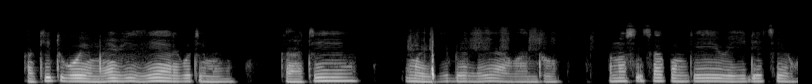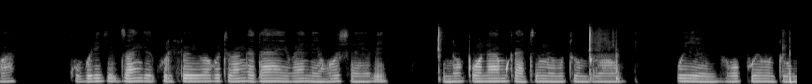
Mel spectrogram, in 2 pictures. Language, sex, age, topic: Ndau, male, 18-24, health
